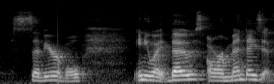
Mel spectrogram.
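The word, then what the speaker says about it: Sevierville: 104 in several and again that is not seaverville so you when y'all read this later it is not c reveal it's severable anyway those are mondays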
